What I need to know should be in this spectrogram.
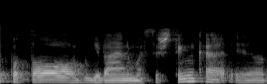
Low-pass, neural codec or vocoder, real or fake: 5.4 kHz; none; real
